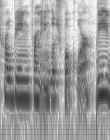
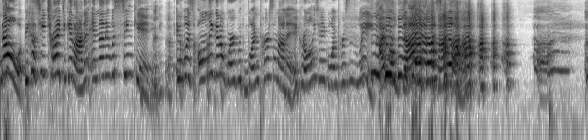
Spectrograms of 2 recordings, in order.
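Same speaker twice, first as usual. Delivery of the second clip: laughing insistence; 9 semitones higher, 12 dB louder than usual. Real, not acted. Laughing Titanic argument.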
